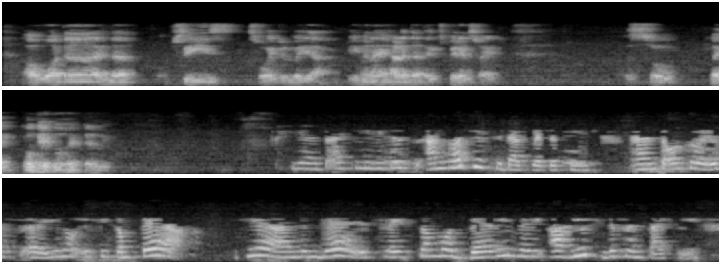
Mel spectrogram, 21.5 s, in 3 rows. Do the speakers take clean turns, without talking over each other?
Yes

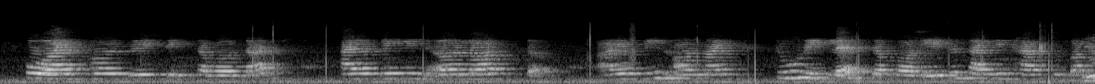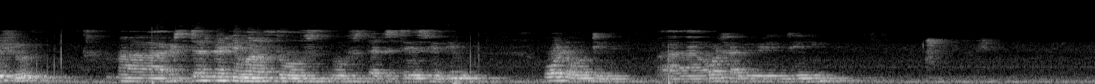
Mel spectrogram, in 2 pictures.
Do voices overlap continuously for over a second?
No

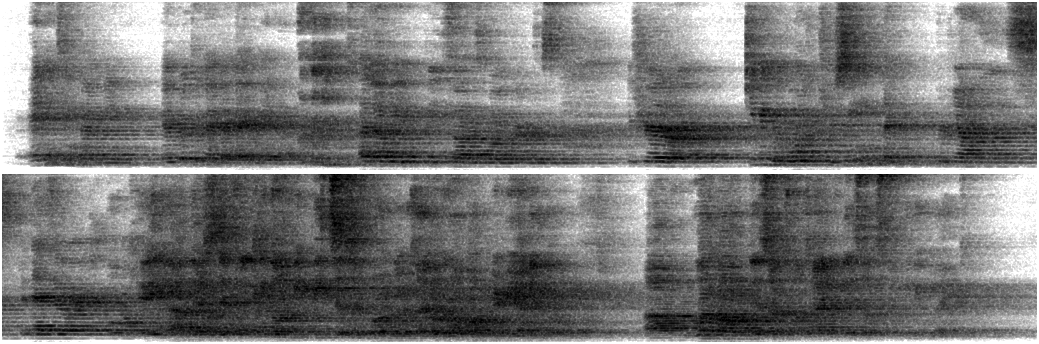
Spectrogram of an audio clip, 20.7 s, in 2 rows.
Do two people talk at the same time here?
Yes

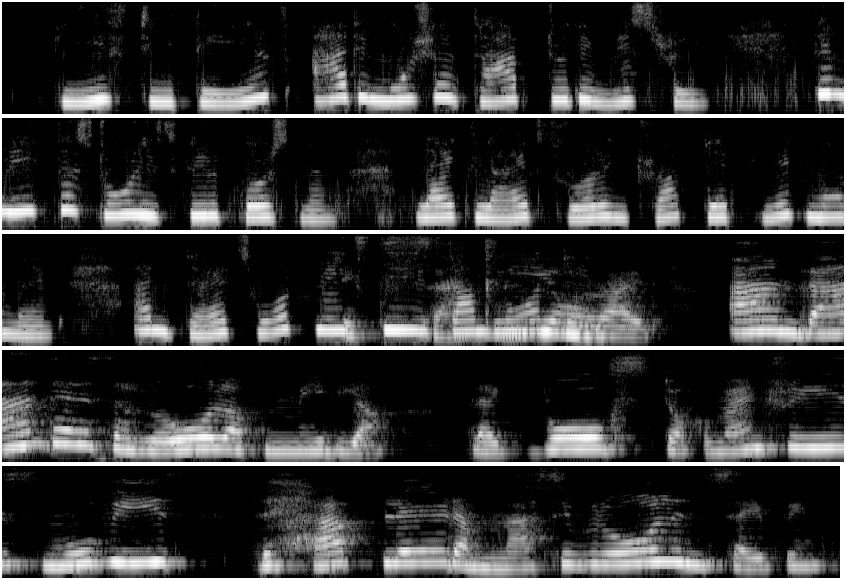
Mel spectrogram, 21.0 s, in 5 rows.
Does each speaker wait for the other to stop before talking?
No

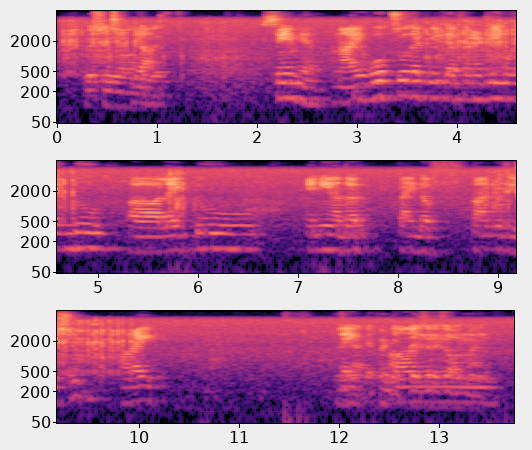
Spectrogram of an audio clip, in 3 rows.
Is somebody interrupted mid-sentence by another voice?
Yes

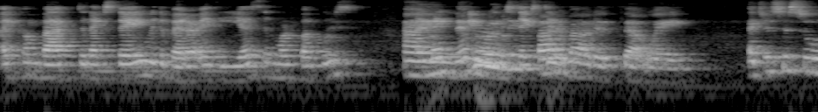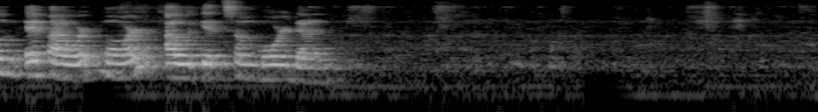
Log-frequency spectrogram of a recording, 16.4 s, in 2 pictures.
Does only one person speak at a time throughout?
No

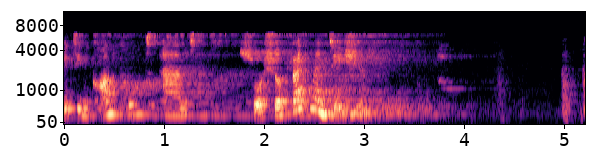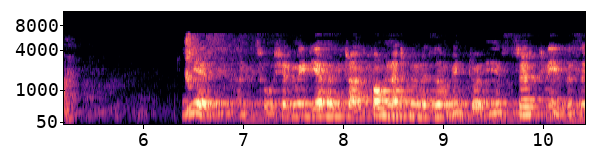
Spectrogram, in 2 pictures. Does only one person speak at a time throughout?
Yes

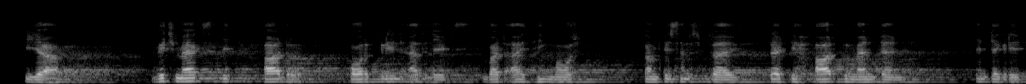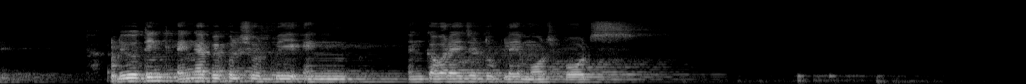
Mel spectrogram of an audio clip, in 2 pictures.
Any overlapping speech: No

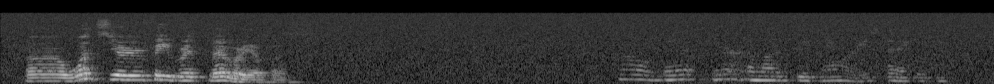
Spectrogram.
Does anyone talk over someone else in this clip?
No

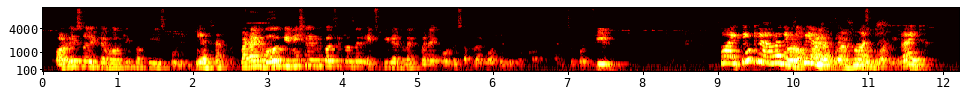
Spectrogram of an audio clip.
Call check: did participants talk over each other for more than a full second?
Yes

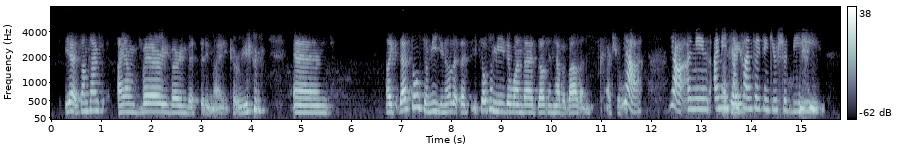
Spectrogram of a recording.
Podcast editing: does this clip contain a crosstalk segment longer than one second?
No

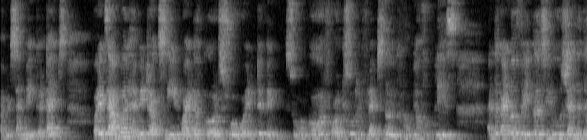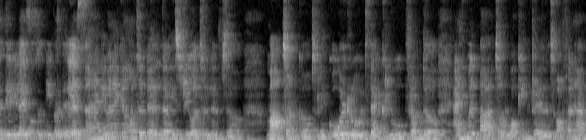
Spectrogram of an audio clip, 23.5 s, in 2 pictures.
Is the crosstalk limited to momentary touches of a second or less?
Yes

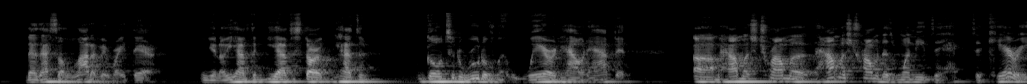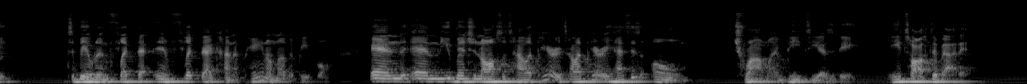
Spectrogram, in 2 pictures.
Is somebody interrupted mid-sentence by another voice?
No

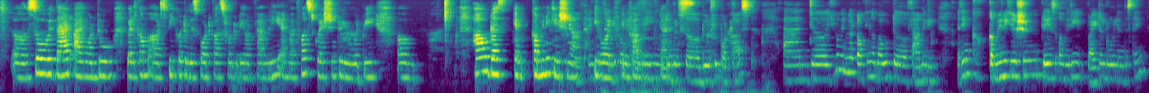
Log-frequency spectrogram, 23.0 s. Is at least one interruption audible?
Yes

